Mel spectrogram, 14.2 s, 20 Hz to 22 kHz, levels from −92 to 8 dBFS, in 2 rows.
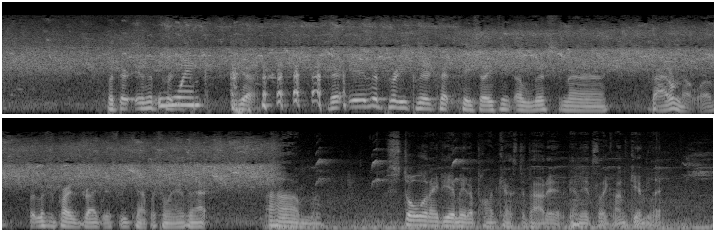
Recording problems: animal sounds; very loud; throughout; 1 dB above the speech

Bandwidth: 14.5 kHz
